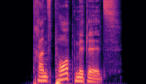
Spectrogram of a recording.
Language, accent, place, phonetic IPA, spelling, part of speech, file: German, Germany, Berlin, [tʁansˈpɔʁtˌmɪtl̩s], Transportmittels, noun, De-Transportmittels.ogg
- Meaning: genitive singular of Transportmittel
